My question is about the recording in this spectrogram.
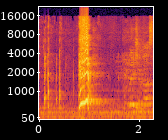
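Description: A young woman laughing: a few short breathy bursts, then one loud, sharp burst of laughter just under a second in.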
